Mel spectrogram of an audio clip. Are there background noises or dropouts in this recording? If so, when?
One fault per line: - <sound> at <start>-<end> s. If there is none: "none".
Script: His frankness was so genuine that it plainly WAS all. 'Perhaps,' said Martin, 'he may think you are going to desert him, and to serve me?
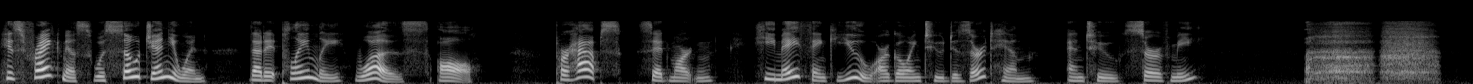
- breath at 13.0-14.4 s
